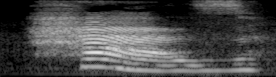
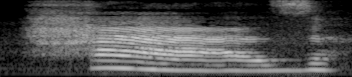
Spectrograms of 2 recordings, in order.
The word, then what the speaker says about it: has: beginning remember to capitalize the H so to pronounce it the S sounds like Ozzie has has as has so for example you might see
